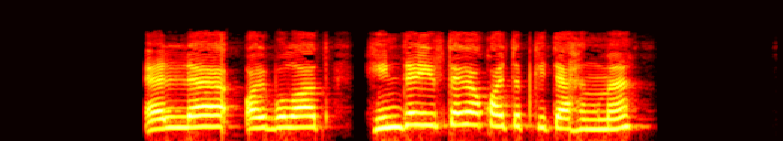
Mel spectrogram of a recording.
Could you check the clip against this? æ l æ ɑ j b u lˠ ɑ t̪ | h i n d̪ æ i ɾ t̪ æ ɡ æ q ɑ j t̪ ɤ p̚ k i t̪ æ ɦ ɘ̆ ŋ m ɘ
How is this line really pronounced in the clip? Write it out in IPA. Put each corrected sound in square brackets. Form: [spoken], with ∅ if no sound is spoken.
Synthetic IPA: æ [lː] æ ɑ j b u lˠ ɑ t̪ | h i n d̪ æ i ɾ t̪ æ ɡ æ q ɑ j t̪ ɤ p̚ k i t̪ æ ɦ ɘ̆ ŋ m ɘ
